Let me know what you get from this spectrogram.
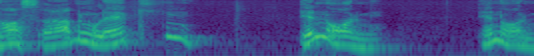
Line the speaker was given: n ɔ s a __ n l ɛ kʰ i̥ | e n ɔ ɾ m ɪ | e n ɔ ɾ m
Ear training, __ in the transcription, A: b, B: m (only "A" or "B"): A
